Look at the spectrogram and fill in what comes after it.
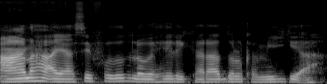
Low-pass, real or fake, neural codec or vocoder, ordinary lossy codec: none; real; none; none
